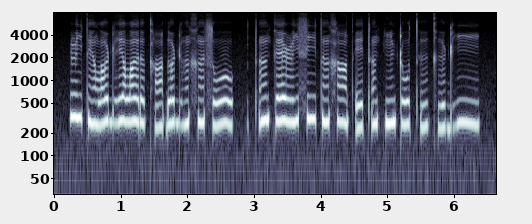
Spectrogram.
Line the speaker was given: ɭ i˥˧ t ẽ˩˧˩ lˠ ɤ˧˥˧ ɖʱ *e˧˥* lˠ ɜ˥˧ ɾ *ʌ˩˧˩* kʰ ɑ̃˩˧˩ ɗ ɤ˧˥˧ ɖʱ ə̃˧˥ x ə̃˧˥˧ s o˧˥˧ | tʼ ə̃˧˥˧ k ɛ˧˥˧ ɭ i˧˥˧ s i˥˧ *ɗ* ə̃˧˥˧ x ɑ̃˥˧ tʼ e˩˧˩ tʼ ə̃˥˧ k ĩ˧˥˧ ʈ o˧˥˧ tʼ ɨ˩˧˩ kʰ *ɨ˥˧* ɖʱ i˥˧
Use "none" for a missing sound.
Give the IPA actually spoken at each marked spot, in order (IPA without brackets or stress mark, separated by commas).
e˥˧, ə˩˧˩, t, ɨ˩˧˩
